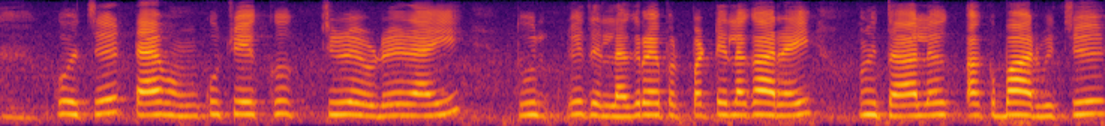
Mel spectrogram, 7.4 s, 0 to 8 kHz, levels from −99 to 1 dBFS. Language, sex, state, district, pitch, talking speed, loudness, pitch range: Garhwali, male, Uttarakhand, Tehri Garhwal, 280 Hz, 155 wpm, -17 LUFS, 260-290 Hz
